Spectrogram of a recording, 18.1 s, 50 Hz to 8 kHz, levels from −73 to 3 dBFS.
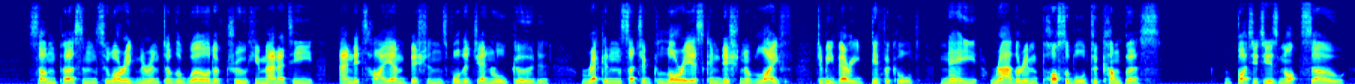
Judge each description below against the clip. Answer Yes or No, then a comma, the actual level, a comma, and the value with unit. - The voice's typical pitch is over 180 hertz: No, low, 130 Hz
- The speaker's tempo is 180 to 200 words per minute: No, slow, 135 wpm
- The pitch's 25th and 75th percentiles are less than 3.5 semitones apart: Yes, average, 2.8 semitones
